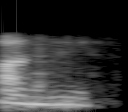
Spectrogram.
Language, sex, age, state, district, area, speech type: Punjabi, female, 18-30, Punjab, Barnala, rural, conversation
